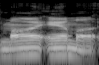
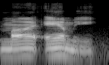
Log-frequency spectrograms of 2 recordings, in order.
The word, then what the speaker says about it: Miami: an Indian tribe's name and it is myam and if you come to myam and pronounce it Miami they will run you out of town they will run you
